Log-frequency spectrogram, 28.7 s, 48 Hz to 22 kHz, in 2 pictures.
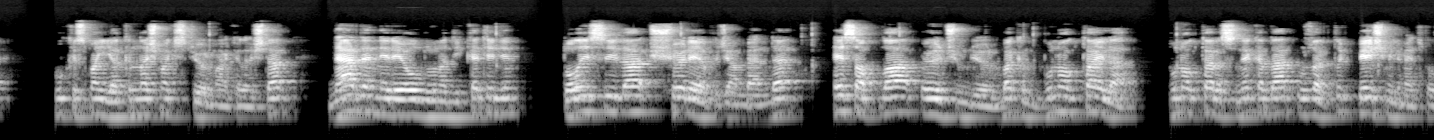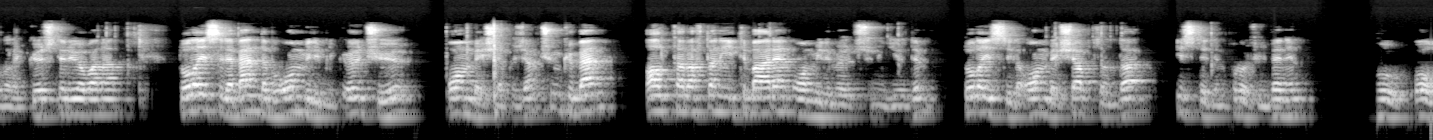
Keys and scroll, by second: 13.9 Escape, 18.7 1, 18.9 5, 19.2 Return.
